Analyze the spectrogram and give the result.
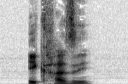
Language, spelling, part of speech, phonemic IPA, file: French, écraser, verb, /e.kʁa.ze/, Fr-écraser.ogg
- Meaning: 1. to squash 2. to obliterate 3. to mash (vegetables), to crush (garlic) 4. to thrash, to crush, to win by a large margin 5. to shut up 6. to crash 7. to overwrite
